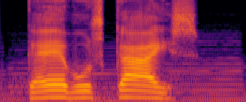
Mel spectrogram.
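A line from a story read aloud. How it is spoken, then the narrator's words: Guard's growl. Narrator (Spanish): gruñó otro guardia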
